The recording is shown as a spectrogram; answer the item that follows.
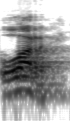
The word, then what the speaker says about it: were: यूज करेंगे, आर का वर। इसको बहुत सारे लोग बताते हैं कि इसको वेयर पढ़ते हैं, वेयर नहीं पढ़ते। इसका जो प्रोनाउंसिएशन होता है WERE, वर पढ़ते हैं। क्या बोलते हैं, वर बोलते हैं।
